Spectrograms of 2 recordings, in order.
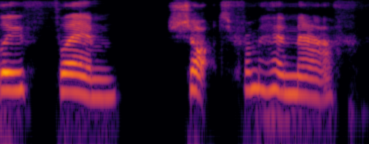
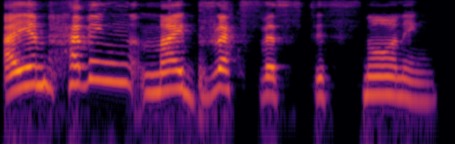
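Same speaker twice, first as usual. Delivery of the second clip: put-on loud, higher accented witch voice; witch crying out; 9 dB louder than usual. A narrator's reading. Grand High Witch complaining to her audience, loud. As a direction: cry it out as the angry witch. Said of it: "cried the Grand High Witch".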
